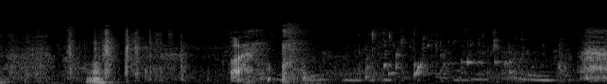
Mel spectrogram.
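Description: Water is poured in a few splashy, uneven bursts, followed by quieter sounds of someone drinking, with faint voice-like murmurs in the background.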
